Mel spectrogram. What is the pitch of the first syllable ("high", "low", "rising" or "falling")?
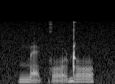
low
